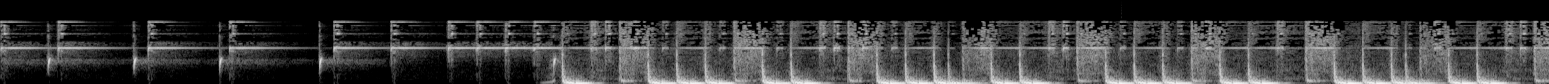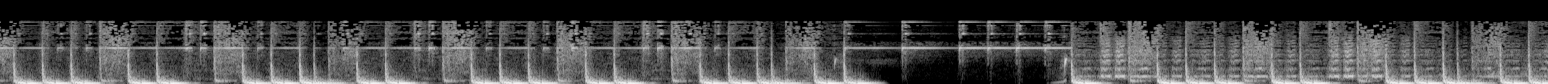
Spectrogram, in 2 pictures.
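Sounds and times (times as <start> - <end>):
remix ringtone: 0.0 - 30.9.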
